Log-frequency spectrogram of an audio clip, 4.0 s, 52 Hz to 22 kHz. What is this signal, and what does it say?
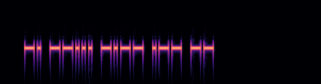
Morse code, heard as a keyed tone, about 31 wpm, 700 Hz. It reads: N7YWM
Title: USA Call Signs - 4x Character Spacing - 30wpm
